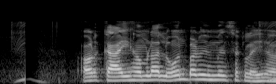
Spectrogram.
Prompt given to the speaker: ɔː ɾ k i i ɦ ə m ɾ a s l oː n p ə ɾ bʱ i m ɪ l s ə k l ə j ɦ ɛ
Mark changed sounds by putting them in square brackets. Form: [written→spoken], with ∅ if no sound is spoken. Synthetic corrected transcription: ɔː ɾ k [i→a] i ɦ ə m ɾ a [s→∅] l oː n p ə ɾ bʱ i m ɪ l s ə k l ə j ɦ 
